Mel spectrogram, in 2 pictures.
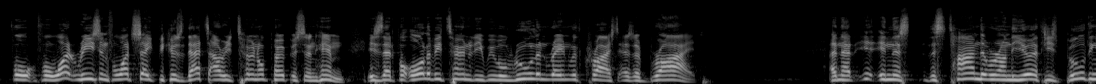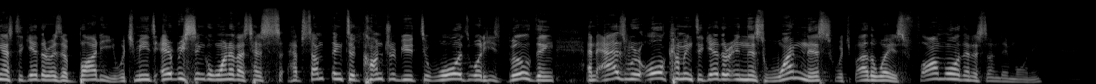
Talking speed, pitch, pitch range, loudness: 230 wpm, 215 Hz, 195-235 Hz, -27 LUFS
